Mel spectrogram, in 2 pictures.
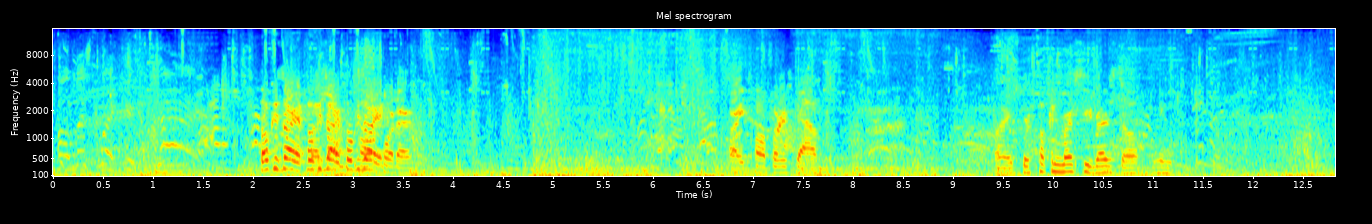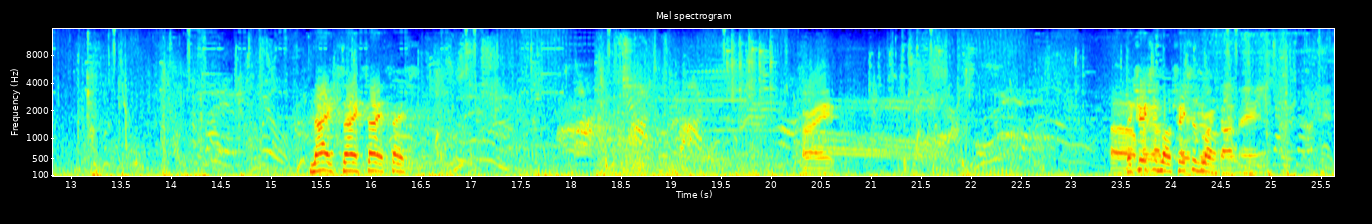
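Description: Video game blasts and energy weapons boom and whoosh.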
